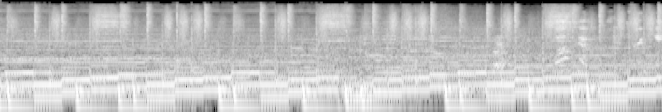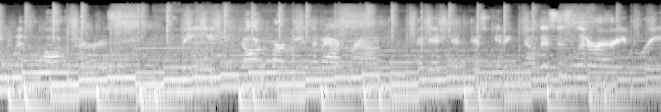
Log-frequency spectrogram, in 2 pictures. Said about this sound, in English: Dog is going nuts.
